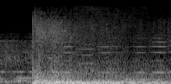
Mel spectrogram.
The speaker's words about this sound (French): Elle s'emmêle dans l'hélice avant. L'avion pique du nez et va se cracher dans les marécages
